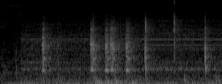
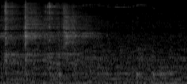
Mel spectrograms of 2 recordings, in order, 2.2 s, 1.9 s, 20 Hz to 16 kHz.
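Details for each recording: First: Compaq Contura Aero 4/33C with replacement floppy drive on hardwired PCMCIA adapter: irregular quick ticks and short buzzing seeks while booting; normal floppy drive operation. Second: Compaq port replicator for a Contura Aero 4/33C shaken by hand: light, scattered clicks from a loose piece inside. Part of a screw housing had broken off; the fix is to glue it and weld the plastic.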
